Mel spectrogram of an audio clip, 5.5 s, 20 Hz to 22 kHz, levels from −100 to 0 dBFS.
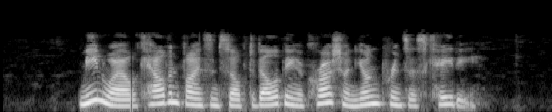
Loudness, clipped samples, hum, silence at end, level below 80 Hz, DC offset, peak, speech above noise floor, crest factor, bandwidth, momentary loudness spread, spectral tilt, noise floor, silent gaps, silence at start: -18 LUFS; under 0.1%; none; 0.8 s; -60 dBFS; under 0.1%; -2 dBFS; 56 dB; 16 dB; 7.4 kHz; 8 LU; -6.5 dB/octave; -73 dBFS; none; 0.8 s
